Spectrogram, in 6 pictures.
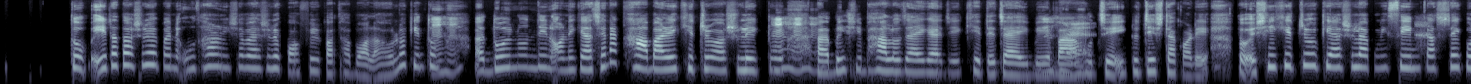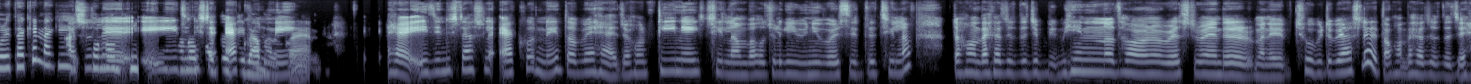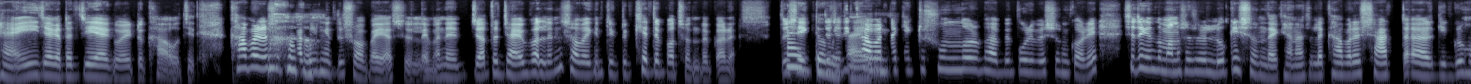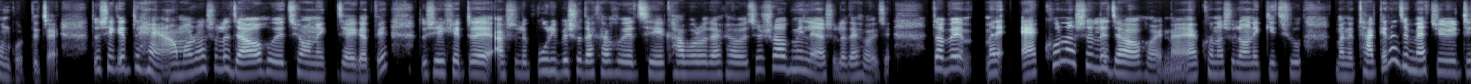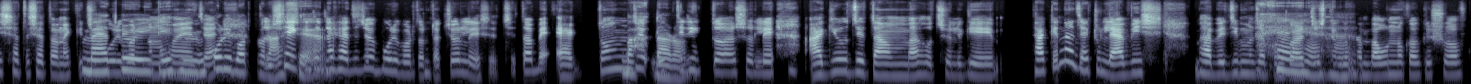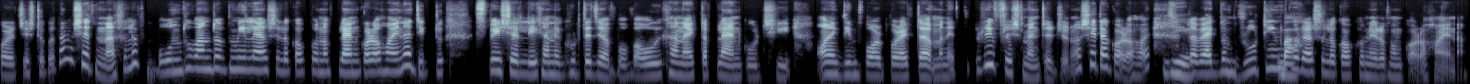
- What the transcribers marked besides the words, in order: other background noise; tapping; laugh
- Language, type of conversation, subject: Bengali, podcast, তোমার কাছে সরল জীবন বলতে কী বোঝায়?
